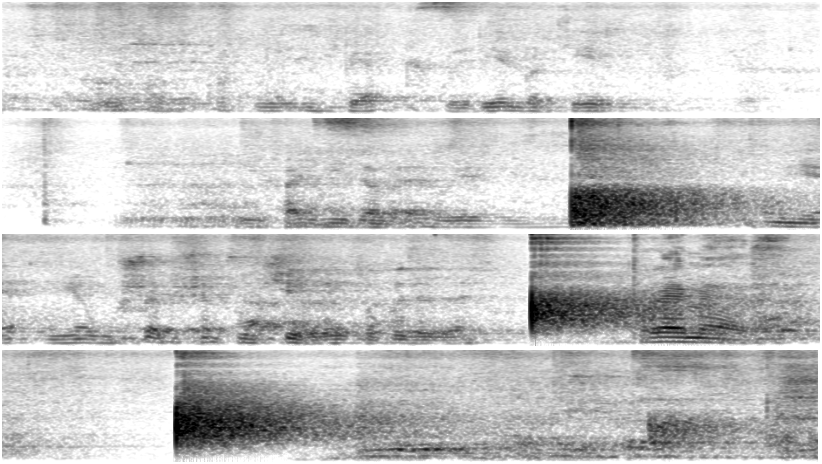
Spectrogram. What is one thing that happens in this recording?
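Elderly men talk casually nearby in an echoing hall.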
